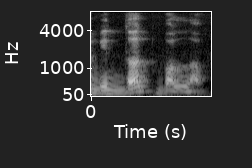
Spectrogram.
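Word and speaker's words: বিদ্বদ্বল্লভ: বসন্ত রঞ্জন রায় বিদ্যৎ বল্লভ কে বিদ্যৎ বল্লভ এটার উচ্চারণ হবে বিদ্যৎ বল্লভ আবিষ্কারের সময় এবং স্থান কোথায় এটা হচ্ছে পশ্চিমবঙ্গের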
